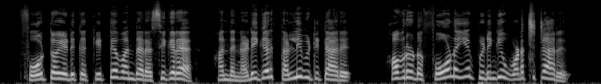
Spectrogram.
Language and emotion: Tamil, angry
